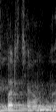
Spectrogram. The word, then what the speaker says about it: Bartan: Uh, Bartan, do you want to introduce yourself? Perfect. So, my name is Bartan. Um, Americans usually say Bart because it's a bit easier to pronounce.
